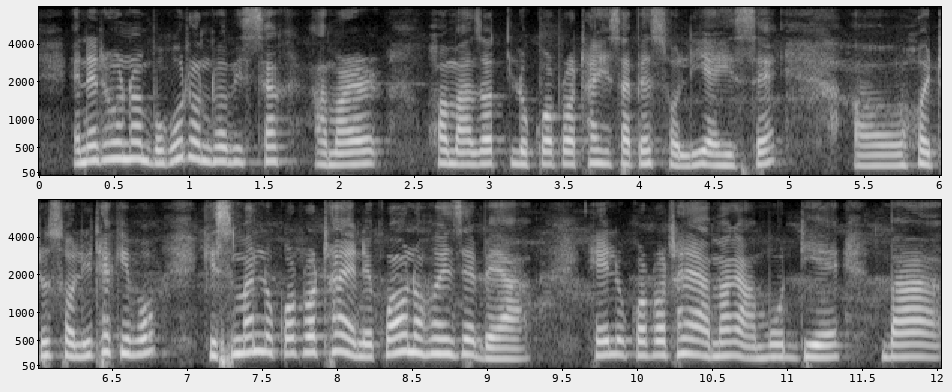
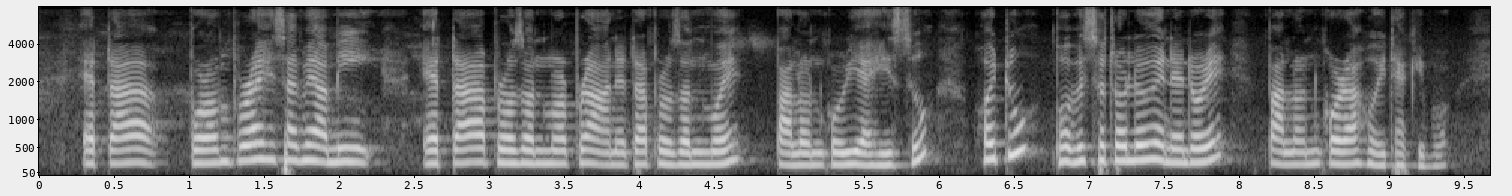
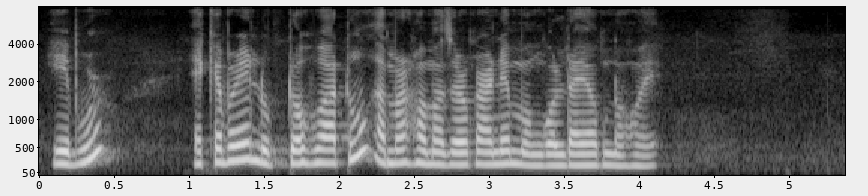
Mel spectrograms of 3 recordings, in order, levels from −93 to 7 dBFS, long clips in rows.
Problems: none marked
